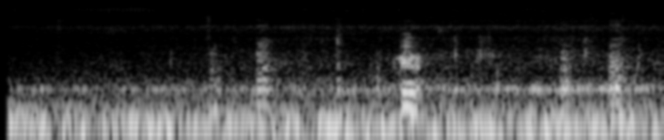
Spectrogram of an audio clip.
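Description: Domestic duck giving a few short quacks.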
